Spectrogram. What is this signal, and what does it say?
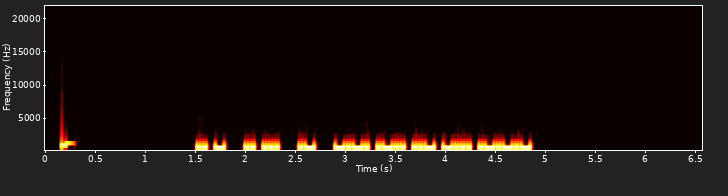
Morse code, heard as a keyed tone, about 40 wpm, 700 Hz. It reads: IT IS A CLUB.
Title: Sentences from Top 1200 Words 40wpm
